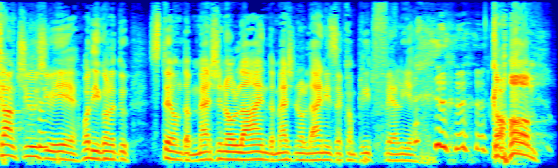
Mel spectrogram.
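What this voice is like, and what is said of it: Put-on French accent. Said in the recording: “are you being German or French? ... I was super French. ... That was the most French I've ever been. ... I was 100% trying to be French.”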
